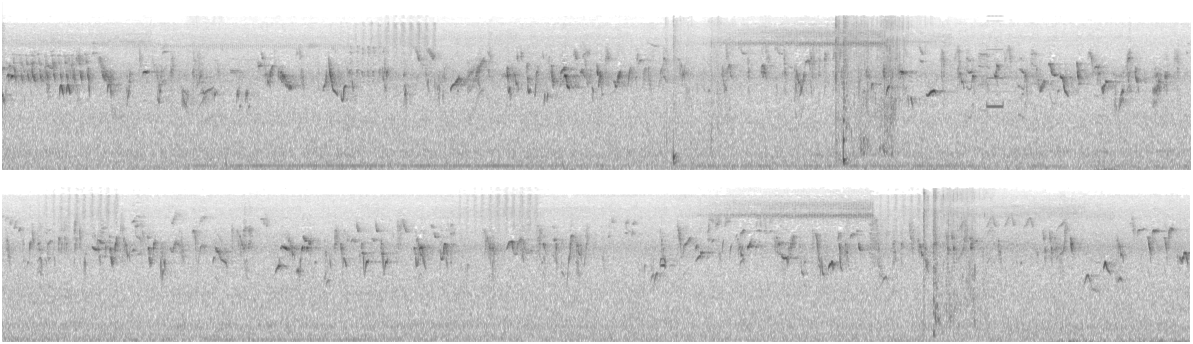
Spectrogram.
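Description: Many small birds chirping and twittering in a dense, irregular run of short high calls, over light outdoor background noise. Two brief rustles, about a third of the way in and near the end.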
